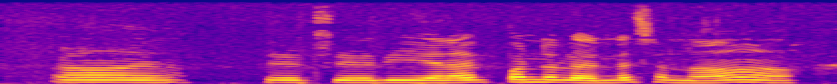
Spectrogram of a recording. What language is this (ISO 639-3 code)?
tam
